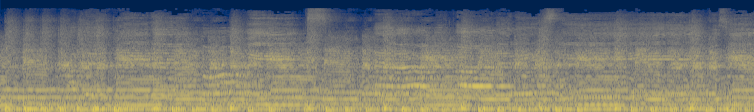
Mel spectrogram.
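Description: Grunge rock song: electric guitar over bass and drums keeping a steady beat.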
